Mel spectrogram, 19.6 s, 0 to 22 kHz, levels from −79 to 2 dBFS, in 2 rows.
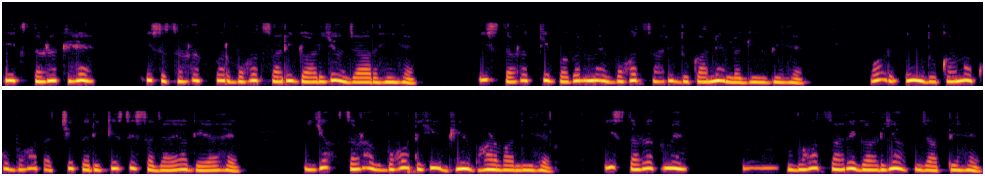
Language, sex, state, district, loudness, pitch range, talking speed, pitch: Hindi, female, Bihar, Saran, -13 LUFS, 215-275 Hz, 155 wpm, 245 Hz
